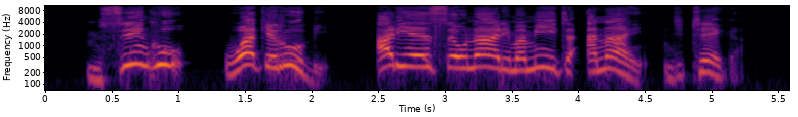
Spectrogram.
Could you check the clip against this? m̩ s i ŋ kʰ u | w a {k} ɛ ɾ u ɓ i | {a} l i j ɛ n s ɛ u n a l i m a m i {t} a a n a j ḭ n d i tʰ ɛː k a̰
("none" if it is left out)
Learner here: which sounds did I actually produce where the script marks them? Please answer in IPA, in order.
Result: k, a, t

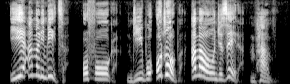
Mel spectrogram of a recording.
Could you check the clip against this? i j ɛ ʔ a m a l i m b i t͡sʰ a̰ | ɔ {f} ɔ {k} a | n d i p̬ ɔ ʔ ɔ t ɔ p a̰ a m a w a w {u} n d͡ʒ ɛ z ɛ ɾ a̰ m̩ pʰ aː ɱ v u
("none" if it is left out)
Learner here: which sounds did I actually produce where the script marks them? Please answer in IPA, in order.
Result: f, k, ɔ

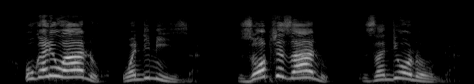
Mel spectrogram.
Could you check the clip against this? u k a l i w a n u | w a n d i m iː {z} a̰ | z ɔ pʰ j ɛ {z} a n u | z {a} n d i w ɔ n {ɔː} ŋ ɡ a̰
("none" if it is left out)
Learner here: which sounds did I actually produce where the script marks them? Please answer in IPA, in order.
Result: z, z, a, ɔː

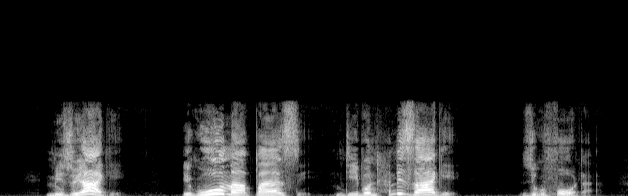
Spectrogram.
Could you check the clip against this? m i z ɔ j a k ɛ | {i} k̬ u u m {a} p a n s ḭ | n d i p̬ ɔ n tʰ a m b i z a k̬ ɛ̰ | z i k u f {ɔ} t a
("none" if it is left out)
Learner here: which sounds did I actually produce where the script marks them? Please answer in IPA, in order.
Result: i, a, ɔː

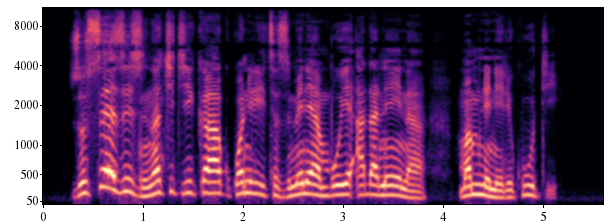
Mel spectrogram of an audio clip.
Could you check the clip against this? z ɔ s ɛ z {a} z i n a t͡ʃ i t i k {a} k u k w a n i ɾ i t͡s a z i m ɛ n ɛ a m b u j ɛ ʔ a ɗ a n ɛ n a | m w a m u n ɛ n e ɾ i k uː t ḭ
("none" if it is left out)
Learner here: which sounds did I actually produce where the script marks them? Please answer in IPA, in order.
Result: i, a

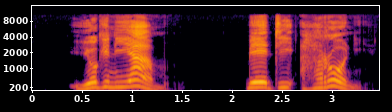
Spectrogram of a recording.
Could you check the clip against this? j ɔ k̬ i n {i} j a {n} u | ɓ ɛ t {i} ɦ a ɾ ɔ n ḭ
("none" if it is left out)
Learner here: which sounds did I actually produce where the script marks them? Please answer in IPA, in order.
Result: i, m, i

